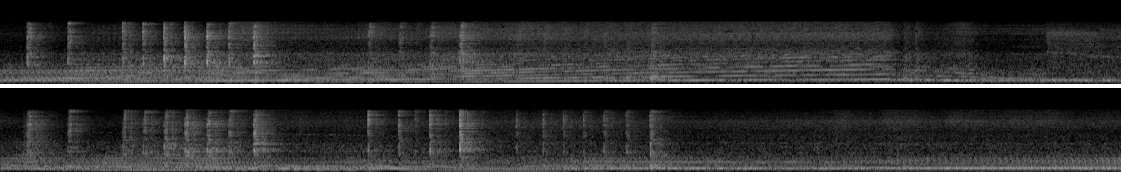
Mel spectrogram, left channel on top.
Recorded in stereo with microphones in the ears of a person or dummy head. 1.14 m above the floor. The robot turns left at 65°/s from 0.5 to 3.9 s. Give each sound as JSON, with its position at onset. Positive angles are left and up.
{"t": 0.3, "sound": "typing on a keyboard", "side_deg": 30, "distance_m": 4.0}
